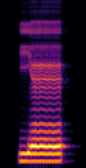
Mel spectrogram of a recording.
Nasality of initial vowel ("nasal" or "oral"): nasal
